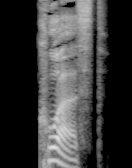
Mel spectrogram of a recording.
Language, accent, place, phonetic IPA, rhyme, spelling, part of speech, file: German, Germany, Berlin, [koːɐ̯st], -oːɐ̯st, korst, verb, De-korst.ogg
- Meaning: 1. second-person singular preterite of kiesen 2. second-person singular preterite of küren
